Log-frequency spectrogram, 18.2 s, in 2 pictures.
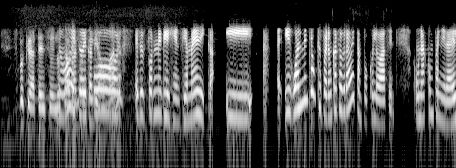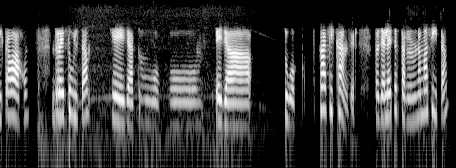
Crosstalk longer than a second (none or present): present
